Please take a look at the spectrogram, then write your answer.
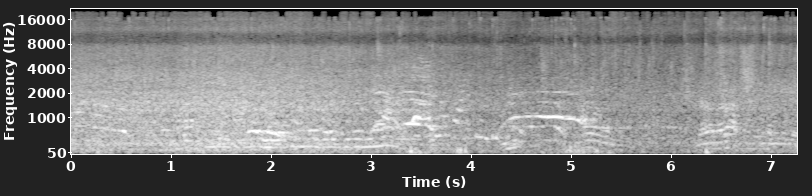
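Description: Steady rain falls and patters on surfaces outdoors, a continuous wash of drops with voices talking faintly over it.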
